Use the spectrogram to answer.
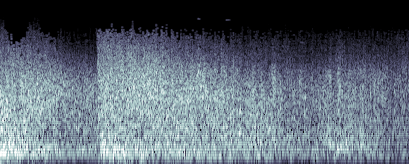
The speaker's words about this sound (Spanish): De pronto el coche explota.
